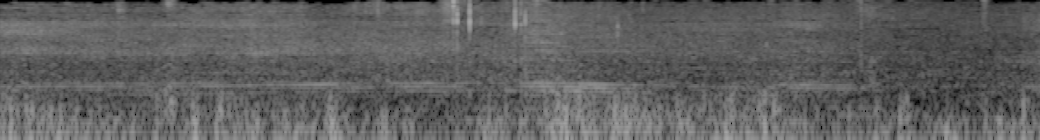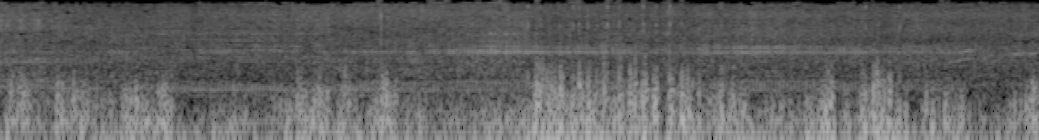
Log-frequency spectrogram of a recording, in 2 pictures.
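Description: Wind buffeting the phone's microphone in gusts, with a low rumble that grows stronger near the end. A faint wavering hum sits under it during the first few seconds.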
